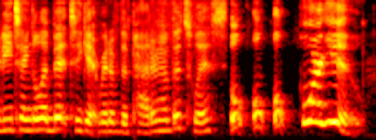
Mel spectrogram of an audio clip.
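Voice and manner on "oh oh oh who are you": rising to a loud, high "who are you?"; startled by your own reflection; surprised. Real, not acted. Seeing her transformed hair in the mirror, surprised.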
